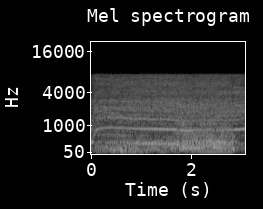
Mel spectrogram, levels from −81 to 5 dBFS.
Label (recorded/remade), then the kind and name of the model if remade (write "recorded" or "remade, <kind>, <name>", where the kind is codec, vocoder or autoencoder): remade, autoencoder, DAC-VAE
